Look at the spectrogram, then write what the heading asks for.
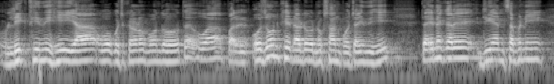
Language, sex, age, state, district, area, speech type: Sindhi, male, 60+, Gujarat, Kutch, urban, spontaneous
